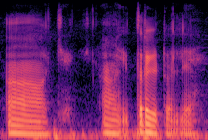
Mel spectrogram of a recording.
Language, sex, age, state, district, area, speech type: Malayalam, male, 18-30, Kerala, Wayanad, rural, spontaneous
